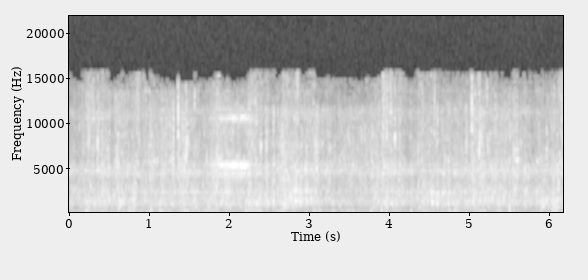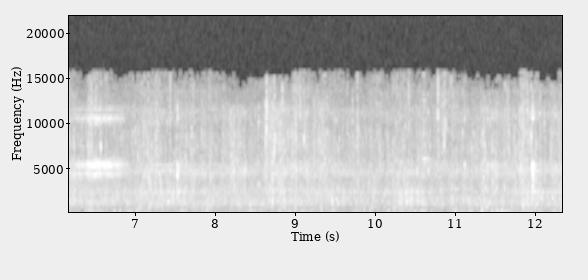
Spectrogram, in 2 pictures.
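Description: Footsteps splash slowly through shallow water.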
